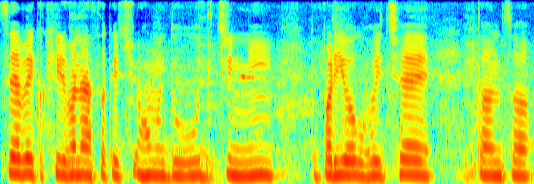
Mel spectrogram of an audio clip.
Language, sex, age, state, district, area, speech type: Maithili, female, 18-30, Bihar, Darbhanga, rural, spontaneous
